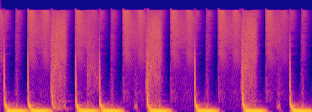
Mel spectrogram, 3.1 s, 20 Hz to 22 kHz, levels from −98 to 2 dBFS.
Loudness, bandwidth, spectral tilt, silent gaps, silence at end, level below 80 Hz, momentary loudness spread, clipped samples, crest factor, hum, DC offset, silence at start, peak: -20 LUFS; 17 kHz; -4 dB/octave; none; 0 s; -16 dBFS; 3 LU; under 0.1%; 12 dB; none; under 0.1%; 0 s; -4 dBFS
